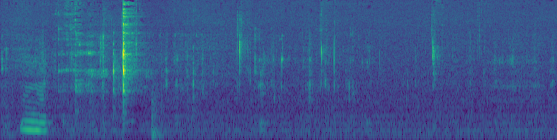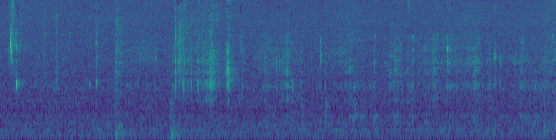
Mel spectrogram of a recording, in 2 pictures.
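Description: Close-up chewing of a mouthful of chili cheese fries, with wet mouth clicks and smacks. A short hummed "mm" comes near the start, and a sharp click about a second and a half in is the loudest sound.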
